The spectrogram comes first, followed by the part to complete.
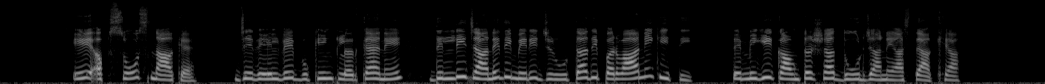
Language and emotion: Dogri, sad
